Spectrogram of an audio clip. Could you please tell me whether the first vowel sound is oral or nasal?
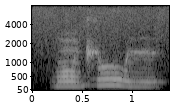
nasal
